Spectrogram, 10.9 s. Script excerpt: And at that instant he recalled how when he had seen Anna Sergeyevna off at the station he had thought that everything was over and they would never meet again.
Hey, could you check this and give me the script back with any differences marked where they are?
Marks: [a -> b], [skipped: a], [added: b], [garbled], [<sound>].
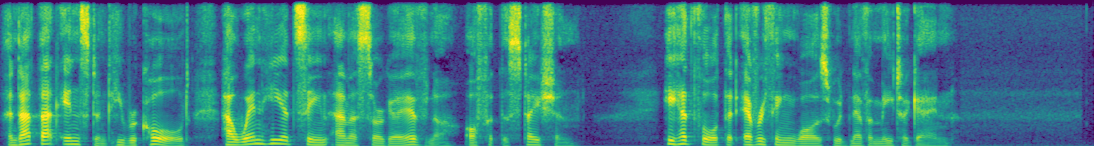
And at that instant he recalled how when he had seen Anna Sergeyevna off at the station he had thought that everything was [skipped: over and they] would never meet again.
